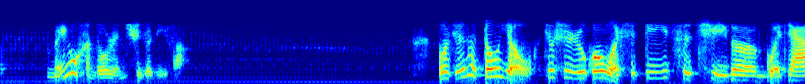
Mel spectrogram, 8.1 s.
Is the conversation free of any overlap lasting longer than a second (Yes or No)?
Yes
